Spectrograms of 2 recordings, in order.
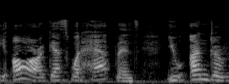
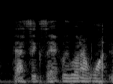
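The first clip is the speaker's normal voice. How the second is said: low, quiet mock deflation; mock deflated; 6 semitones lower, 7 dB quieter, faster than usual. Coach voicing someone who says "I'm fat", mock deflated. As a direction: act out half-hearted agreement under your breath. Acting out failing to back it up.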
